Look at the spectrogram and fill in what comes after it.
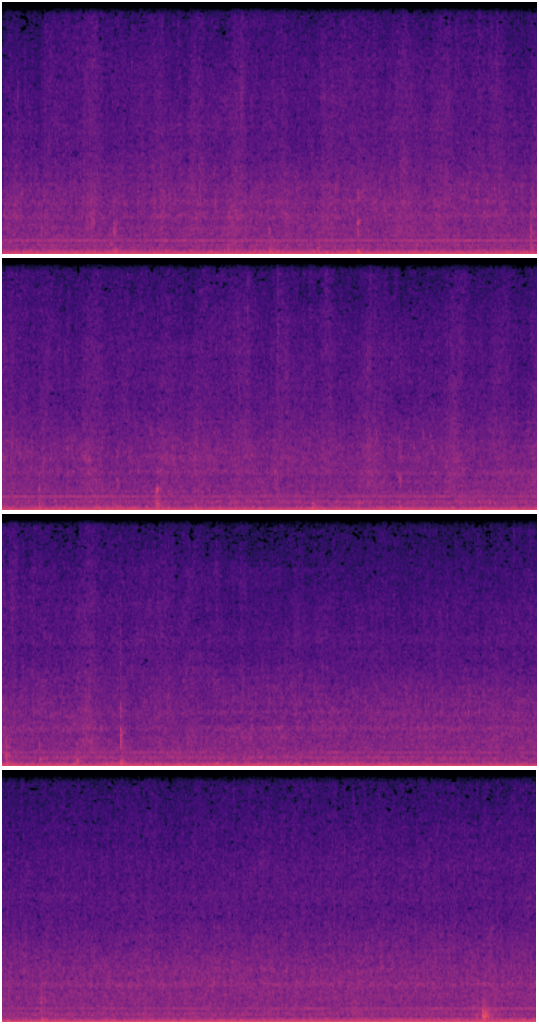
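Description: Chickpeas and vegetables frying in ghee in an aluminium pan on a gas hob: a steady sizzle over a constant low hum, with a few light knocks of a wooden spoon against the pan as it is stirred, the loudest near the end.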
